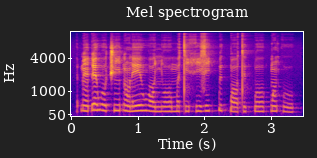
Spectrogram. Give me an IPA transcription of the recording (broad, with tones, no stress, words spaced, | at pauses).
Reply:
ɓɛ̃˨ ɗɛ˦wo˨ t͡ʃĩ˧ ɗɔ̃˨ɾeː˦wɔ˨ ɲoː˨mə˧ ti˨hi˦˨zi˦ k͡pɨ˦k͡pɔ˨tɨ˨ k͡poː˧k͡pɔ̃˦ ku˨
